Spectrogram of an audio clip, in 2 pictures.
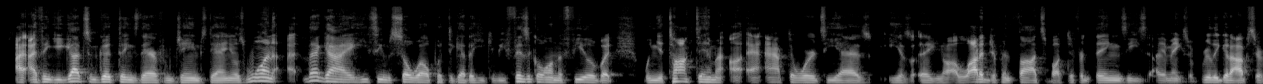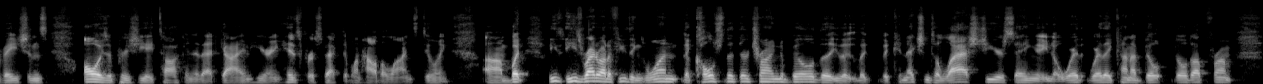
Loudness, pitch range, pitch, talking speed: -24 LUFS, 95-115 Hz, 105 Hz, 250 wpm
